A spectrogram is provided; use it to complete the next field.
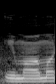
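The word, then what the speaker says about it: عمامہ: اور معنی سماعت فرمائیے۔ میں امامہ بولتا تھا پہلے، کبھی کبھار منہ سے نکل جاتا ہے، اور میجورٹی میں لوگ جو ہے اس کو امامہ بولتے ہیں، لیکن اس کا صحیح تلفظ ہے امامہ شریف۔ یہ عربی کا لفظ ہے، عربی کا لفظ ہے امامہ شریف۔ اس کا درست تلفظ عین کی زیر کے ساتھ امامہ ہے، اور اسے عین کی زبر کے ساتھ پڑھنا غلط ہے۔ امامے کا لغوی معنی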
